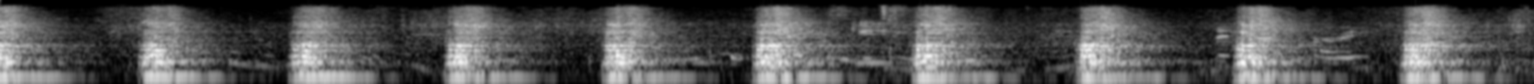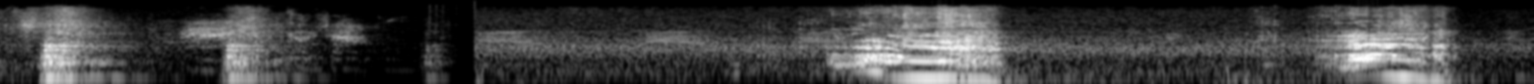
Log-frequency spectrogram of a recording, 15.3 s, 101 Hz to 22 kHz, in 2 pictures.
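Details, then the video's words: Wild lion roar, a warning to intruders: about eleven deep, rhythmic grunts repeated roughly every 0.8 seconds, fading toward the end, followed by a brief hissy gap and two louder, rough, groaning calls. "The amazing lion roar sound compilation in wildlife"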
